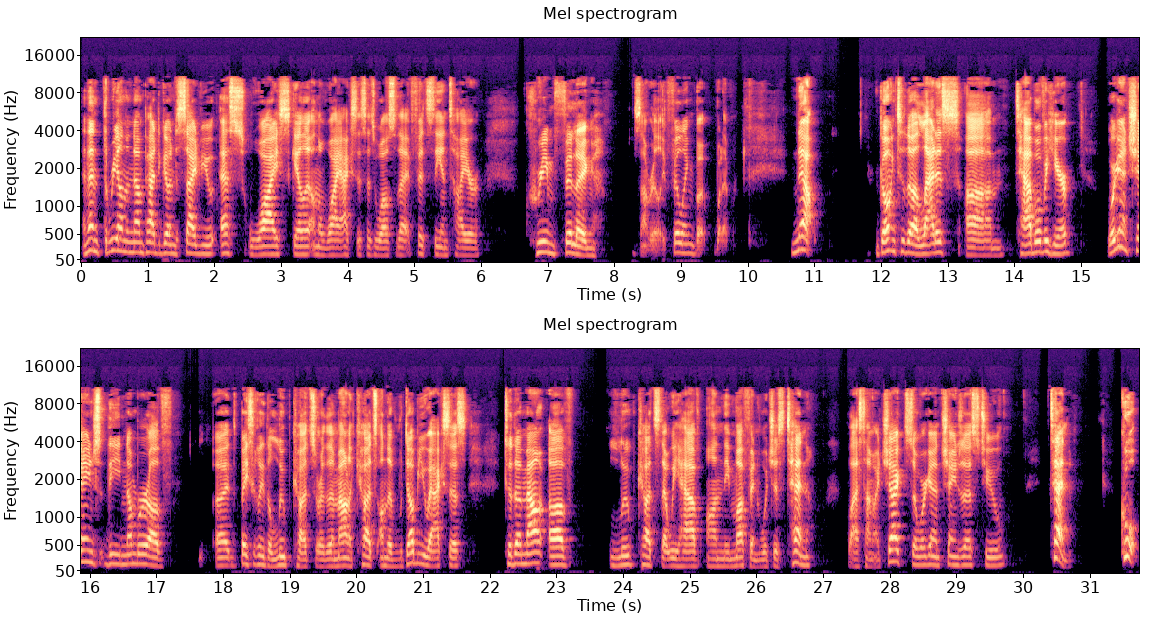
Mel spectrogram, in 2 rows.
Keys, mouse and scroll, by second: 0.6 KP_3, 2.1 s, 7.5 KP_1.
